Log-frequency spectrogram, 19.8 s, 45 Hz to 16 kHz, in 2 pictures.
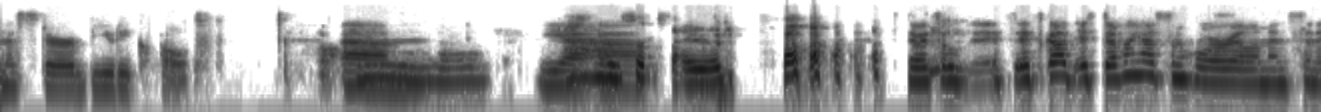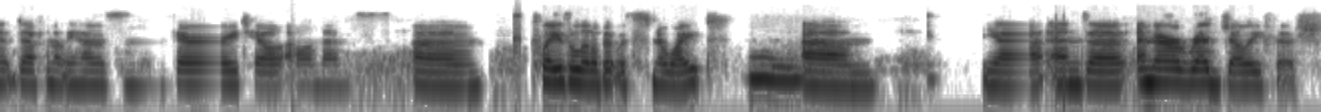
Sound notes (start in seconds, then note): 6.8 she laughs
